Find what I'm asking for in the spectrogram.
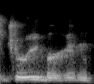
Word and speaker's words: Driebergen: Yeah, I believe it's Driebergen. – Yeah, Ben Driebergen, awesome dude.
